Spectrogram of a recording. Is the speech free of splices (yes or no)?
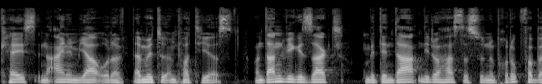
no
